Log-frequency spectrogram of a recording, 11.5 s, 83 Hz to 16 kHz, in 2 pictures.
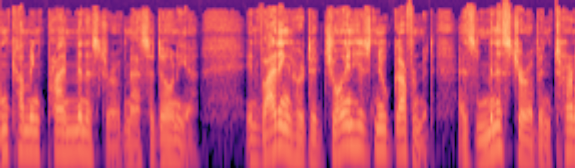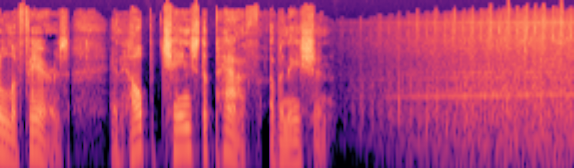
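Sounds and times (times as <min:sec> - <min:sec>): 
speech: 0:00.0 - 0:09.1
government helicopter lifting off from dead grass: 0:09.2 - 0:11.4.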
